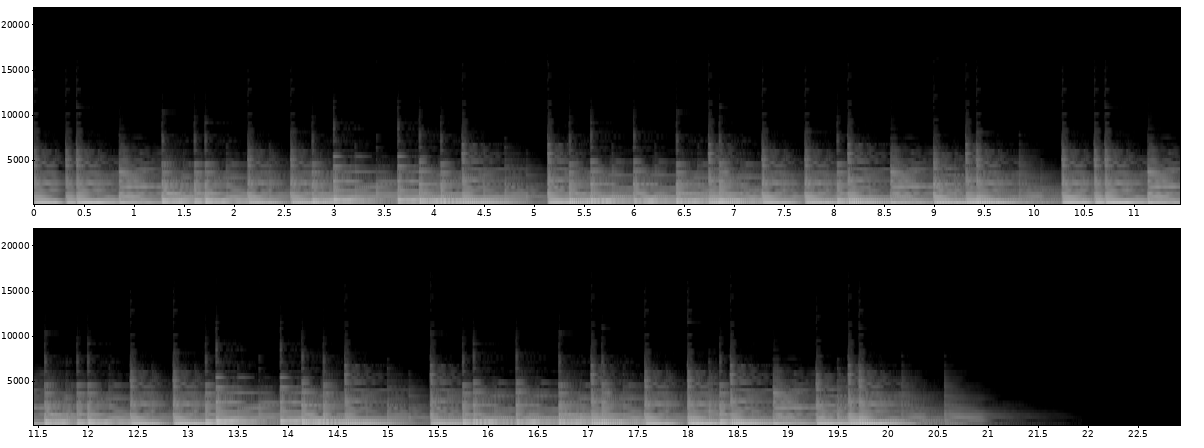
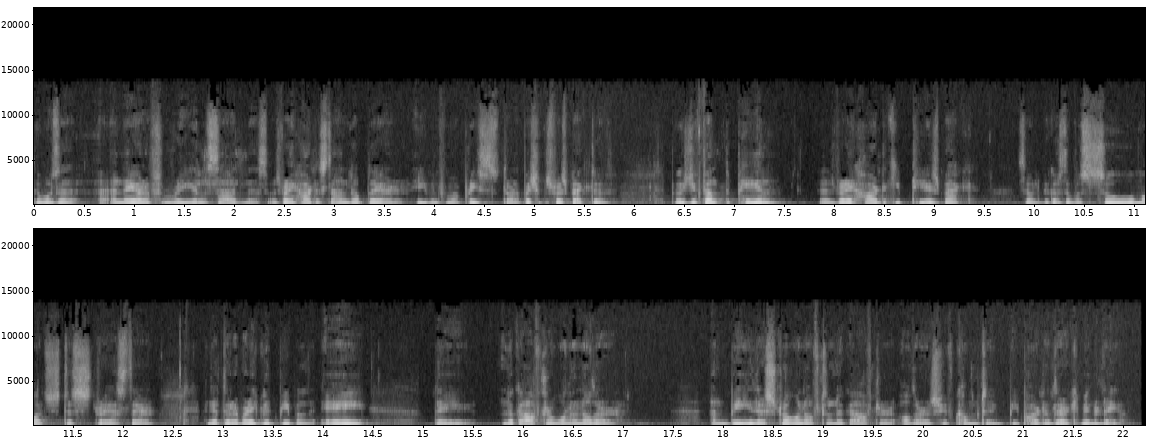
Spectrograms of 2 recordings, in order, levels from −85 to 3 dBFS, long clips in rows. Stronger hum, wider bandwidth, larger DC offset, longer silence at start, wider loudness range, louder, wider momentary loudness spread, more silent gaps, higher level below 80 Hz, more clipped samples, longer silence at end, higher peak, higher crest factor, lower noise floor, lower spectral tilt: neither; second, 8.8 kHz vs 14 kHz; neither; about the same, 0 s vs 0 s; about the same, 2 LU vs 3 LU; second, -28 LUFS vs -23 LUFS; second, 6 LU vs 11 LU; neither; second, -66 dBFS vs -44 dBFS; neither; first, 1.9 s vs 0.15 s; second, -12 dBFS vs -4 dBFS; about the same, 16 dB vs 20 dB; first, under -90 dBFS vs -48 dBFS; about the same, -5.5 dB/octave vs -6 dB/octave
